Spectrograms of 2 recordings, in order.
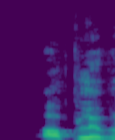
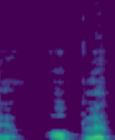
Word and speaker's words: اوپلے: اپلے بنائے جاتے تھے. اوپلے تلفظ ہوگا یا اپلے ہوگا؟ – اوپلے سنا.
